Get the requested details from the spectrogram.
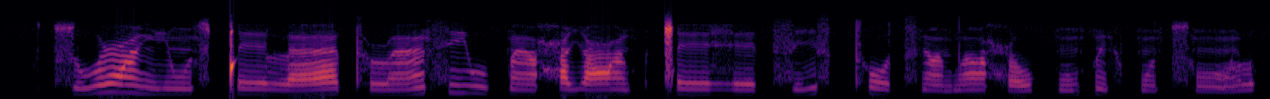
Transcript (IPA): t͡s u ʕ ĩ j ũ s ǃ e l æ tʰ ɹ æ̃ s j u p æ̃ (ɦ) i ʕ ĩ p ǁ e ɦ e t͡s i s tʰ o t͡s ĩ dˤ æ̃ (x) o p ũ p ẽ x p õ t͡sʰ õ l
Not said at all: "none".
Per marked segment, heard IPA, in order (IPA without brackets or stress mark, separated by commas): ħ, ħ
